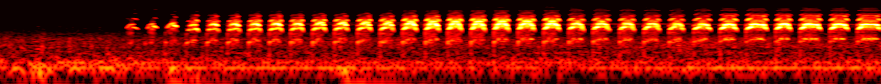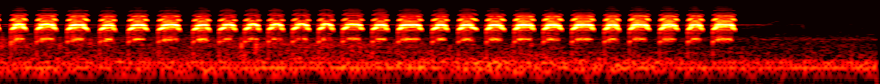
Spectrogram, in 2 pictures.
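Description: An osprey calls with rapid, shrill, repeated chirps close by.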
